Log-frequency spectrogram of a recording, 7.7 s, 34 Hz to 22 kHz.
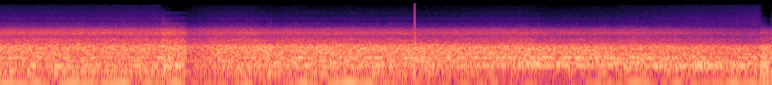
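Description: Blue Origin New Shepard's BE-3 rocket engine running at liftoff, heard through the crew capsule's walls as a loud, steady, low noise, with a brief dip about two seconds in.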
